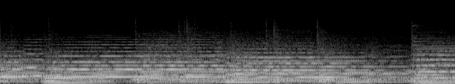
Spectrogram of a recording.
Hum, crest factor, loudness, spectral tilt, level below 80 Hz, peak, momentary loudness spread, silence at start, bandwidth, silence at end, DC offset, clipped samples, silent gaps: none; 12 dB; -21 LUFS; -9.5 dB/octave; -34 dBFS; -8 dBFS; 4 LU; 0 s; 7.2 kHz; 0 s; under 0.1%; under 0.1%; none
